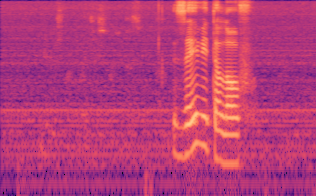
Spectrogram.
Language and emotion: Russian, neutral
